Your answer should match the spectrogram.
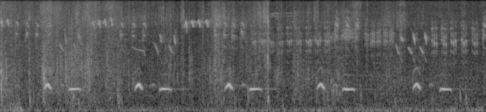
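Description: A spring bird chorus in the Burren, with the cuckoo present, of busy high twittering and chirps, with a lower two-note call repeating at a steady rhythm about five times, all outdoors with no talking.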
